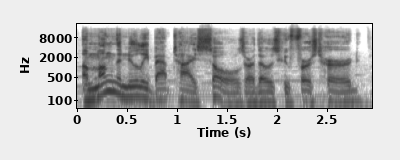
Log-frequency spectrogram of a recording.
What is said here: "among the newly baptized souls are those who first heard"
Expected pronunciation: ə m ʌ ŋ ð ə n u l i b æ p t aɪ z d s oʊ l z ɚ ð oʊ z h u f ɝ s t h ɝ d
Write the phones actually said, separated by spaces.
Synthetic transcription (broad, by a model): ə m ʌ ŋ ð ə n u l i b æ p t aɪ z d s oʊ l z ɚ ð oʊ z h u f ɝ s t h ɝ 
